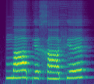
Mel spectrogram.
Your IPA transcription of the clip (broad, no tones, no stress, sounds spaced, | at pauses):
ŋ͡m a bʲ ɛ x a fʲ ɛ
